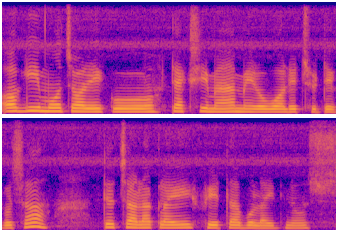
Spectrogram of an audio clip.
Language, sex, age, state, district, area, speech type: Nepali, female, 30-45, West Bengal, Kalimpong, rural, spontaneous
